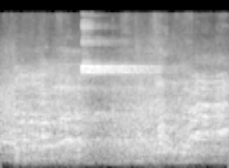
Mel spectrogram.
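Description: Spectators talking in the stands of an indoor arena, with the hall's echo. About a second in, a single high whistle blast lasts under a second.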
